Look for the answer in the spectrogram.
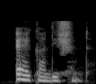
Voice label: "Air-conditioned", English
